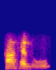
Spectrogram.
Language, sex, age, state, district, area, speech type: Sindhi, female, 45-60, Uttar Pradesh, Lucknow, urban, conversation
